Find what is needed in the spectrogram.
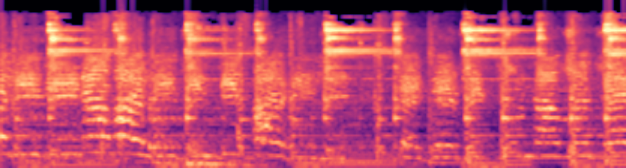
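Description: Marathi devotional song to Vitthal (bhaktigeet), with a singing voice over steady rhythmic percussion.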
